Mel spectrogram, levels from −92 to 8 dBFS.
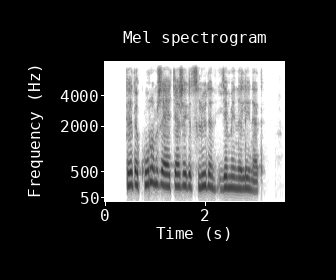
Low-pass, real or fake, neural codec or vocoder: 7.2 kHz; fake; codec, 16 kHz, 16 kbps, FunCodec, trained on Chinese and English, 50 frames a second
